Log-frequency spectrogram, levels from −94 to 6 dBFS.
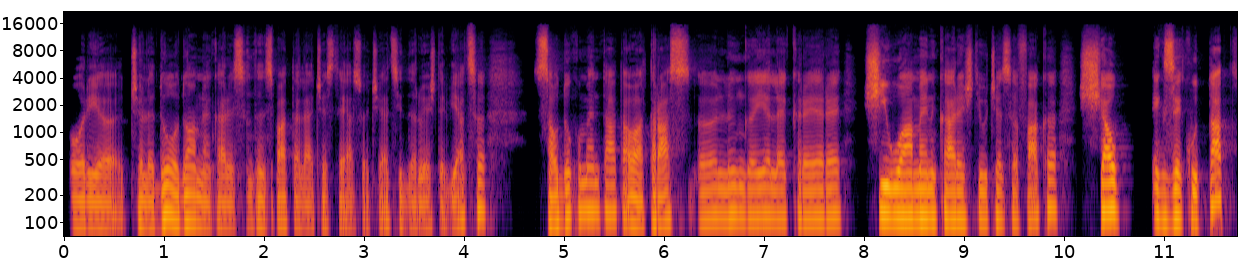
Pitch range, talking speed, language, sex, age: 95-135 Hz, 150 wpm, Romanian, male, 30-49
